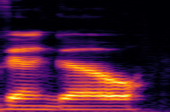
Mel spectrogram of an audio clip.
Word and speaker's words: Van Gogh: And Bill Nye in that episode plays a loving expert on Van Gogh, or Van Gogh, as it is supposed to be pronounced.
